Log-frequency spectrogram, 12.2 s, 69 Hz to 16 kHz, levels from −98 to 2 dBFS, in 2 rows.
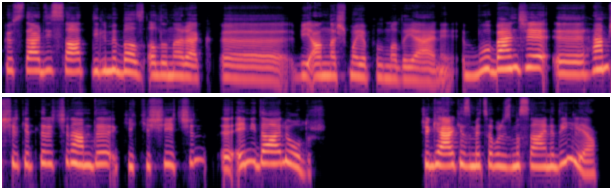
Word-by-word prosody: gösterdiği 270 0 -1
saat 260 -1 +1
dilimi 260 0 -1
baz 240 -5 0
alınarak, 205 -3 -2
ııı, 170 -4 -6
bir 200 0 -2
anlaşma 200 0 -2
yapılmalı, 180 -3 -7
yani. 150 -4 -4
Bu 240 +10 -2
bence, 310 +1 +6
ııı, 220 -1 -1
hem 295 +3 +5
şirketler 300 0 -4
için 300 +3 -6
hem 280 -3 +4
de 290 -4 -3
ki 250 +1 -7
kişi 265 +3 -6
için, 280 +4 -7 0.3
ııı, 220 - +1
en 285 +7 0
ideali 310 0 +4
olur. 210 - -6 1.0
Çünkü 285 -1 +1
herkesin 270 0 +7
metabolizması 265 0 -1
aynı 255 0 +1
değil 355 +4 0
ya. 170 - -2
255 Hz, 155 wpm, -24 LUFS, 205-285 Hz, 1.0 s, herkesin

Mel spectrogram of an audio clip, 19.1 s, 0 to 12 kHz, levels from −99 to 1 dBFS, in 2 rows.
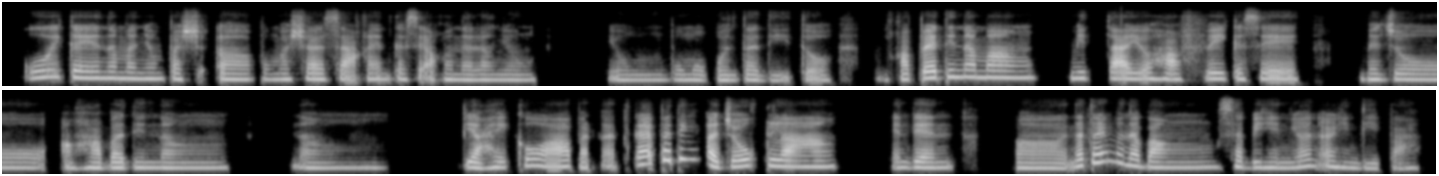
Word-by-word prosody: "Uy 250 +3 -1
kayo 235 -2 +3
naman 215 -2 -1
'yong 205 0 -4
pas 195 -1 +5 0.2
ah, 185 -1 0
pumasyal 190 0 -1
sa'kin 195 +1 -2
kasi 190 -1 -4
ako 185 -1 -3
na 175 - -3
lang 175 0 -4
'yong, 175 0 -7 0.5
'yong 170 0 -7
pumupunta 170 -1 -4
dito, 155 +1 -7 0.3
baka 185 -2 -2
puwede 235 +3 +6
namang, 245 -2 +3 0.3
meet 220 -1 -3
tayo 200 +1 +5
halfway? 200 +1 0
Kasi, 100 - -1 0.4
medyo 190 0 -2 0.6
ang - - -2
haba 180 +1 +2
din 180 0 -4
ng 175 0 -4 0.5
ng 175 -3 -4 0.9
biyahe 185 +1 +2
ko 240 0 +1
ah", 215 - +6
bat - - -2
nat - - -5
kahit 280 +1 +6
puwedeng 470 +2 +3
pa-joke 210 +4 +5
lang, 210 0 +4 0.4
and 185 0 -5
then, 185 0 +2 0.4
ah, 170 -1 0
na-try 240 - +5
mo 345 - -1
na 235 - +6
bang 185 0 0
sabihin 180 -2 -3
'yon, 225 +3 -2
or 205 - +1
hindi 170 -4 -6
pa? 170 - -9
190 Hz, 155 wpm, -24 LUFS, 175-215 Hz, 0.9 s, puwede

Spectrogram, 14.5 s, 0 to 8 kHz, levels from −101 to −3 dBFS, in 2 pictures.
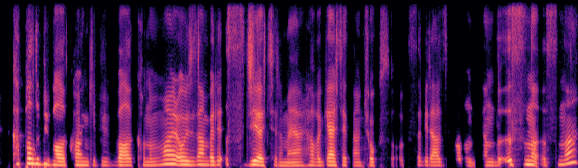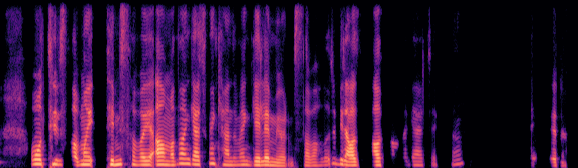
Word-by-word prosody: Kapalı 225 0 +4
bir 195 -4 0
balkon 165 0 +2
gibi 160 -2 -13
bir 155 - -27
balkonum 160 +1 -1
var. 215 0 +5
O 180 -1 +5
yüzden, 180 0 0
böyle, 175 0 +1
ısıtıcıyı 180 -3 +2
açarım 150 -2 -4
eğer 145 +1 -3
hava 155 +1 -6
gerçekten 160 -2 0
çok 155 +1 -7
soğuksa, 180 0 -18
birazcık 150 -2 -5 0.2
onun 145 - -10
yanında 155 -1 -6
ısına 190 0 +1
ısına. 185 +8 -5 0.5
Ama 215 +2 +4
o - - +5
temiz 205 -3 -3
hama 190 0 +2 0.2
temiz 195 +1 +1
havayı 180 -1 +1
almadan 185 +5 +3
gerçekten 195 +3 0
kendime 175 -2 -6
gelemiyorum 165 -5 0
sabahları. 150 +9 -10
Birazcık 160 -6 +2
balkonda 165 +2 -3
gerçekten 175 +5 -18 1.1
beklerim. - - -10
170 Hz, 155 wpm, -24 LUFS, 160-190 Hz, 1.1 s, var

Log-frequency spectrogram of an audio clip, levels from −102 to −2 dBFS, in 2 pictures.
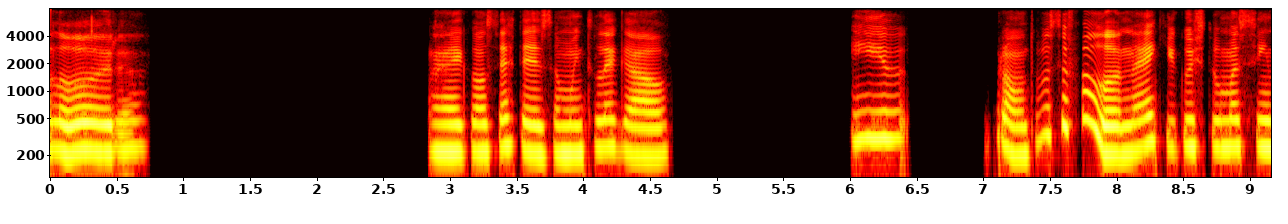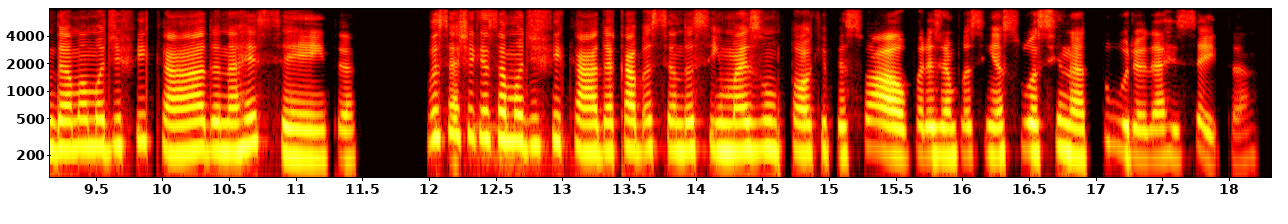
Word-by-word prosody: louro. 225 +1 +3 2.1
Ai, 220 -1 +2
com 220 0 -1
certeza, 225 -3 -1
muito 210 +2 0
legal. 210 -4 -1 1.3
E 300 +1 -1 0.7
pronto, 210 +1 -2
você 335 +6 -1
falou, 390 - +5
né, 230 +6 +1
que 245 -3 -11
costuma, 245 0 -2
assim, 245 -1 0
dar 235 0 +3
uma 245 - 0
modificada 235 -2 0
na 220 0 +1
receita. 195 -8 0 0.6
Você 310 +4 -1
acha 330 -1 -2
que 315 - -5
essa 300 0 +3
modificada 255 -4 0
acaba 235 0 0
sendo, 230 -1 -3
assim, 235 0 -2
mais 225 +1 +3
um 235 -1 0
toque 220 0 -3
pessoal, 205 -1 +3
por 205 +1 -6
exemplo, 205 0 0
assim, 205 0 -5
a 205 - +1
sua 220 +1 0
assinatura 210 -1 -1
da 190 0 -2
receita? 190 - -11
230 Hz, 130 wpm, -23 LUFS, 210-245 Hz, 2.1 s, falou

